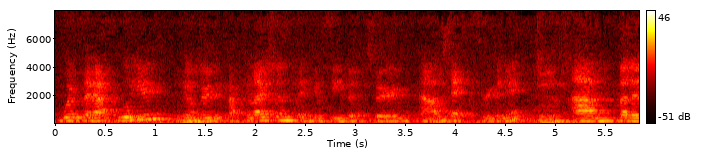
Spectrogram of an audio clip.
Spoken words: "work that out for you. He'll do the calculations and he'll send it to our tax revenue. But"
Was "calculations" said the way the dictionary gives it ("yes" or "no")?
yes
